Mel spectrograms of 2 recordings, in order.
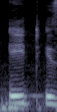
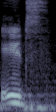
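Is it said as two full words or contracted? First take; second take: full; contracted. First: Both words are said in full. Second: The words are contracted into one syllable. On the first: The speaker calls it wrong. "ইট ইজ না বলে" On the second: The speaker calls it right. "বলবেন ইটস"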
